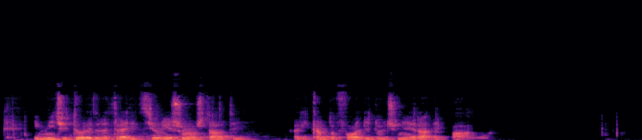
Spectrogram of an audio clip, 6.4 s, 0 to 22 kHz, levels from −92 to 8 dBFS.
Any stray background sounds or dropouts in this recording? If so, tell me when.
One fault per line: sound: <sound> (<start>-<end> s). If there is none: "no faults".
no faults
